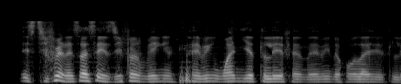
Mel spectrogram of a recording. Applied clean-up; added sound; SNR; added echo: neural separator model SepFormer DNS4.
